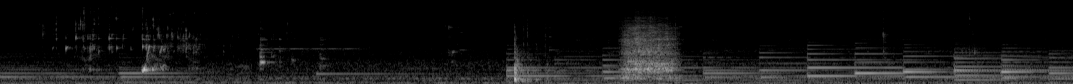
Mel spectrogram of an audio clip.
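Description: Juice being poured from a glass pitcher into a drinking glass, splashing for the first couple of seconds, then a sharp knock about five seconds in and a short burst of noise just after six seconds. Soft piano music plays throughout.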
